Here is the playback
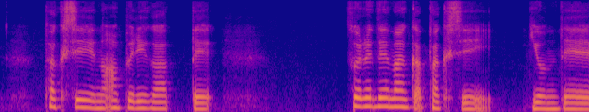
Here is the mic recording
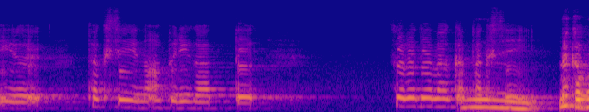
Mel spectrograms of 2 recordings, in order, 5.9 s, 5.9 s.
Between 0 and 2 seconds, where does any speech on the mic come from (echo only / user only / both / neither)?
echo only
